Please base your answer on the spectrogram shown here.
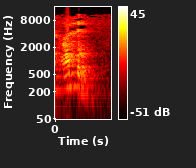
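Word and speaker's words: عمرو: dari Amr Bin khijah kalau tulisan Amr itu tidak ada wawunya maka dibacanya Umar ini ya tulisannya kalau ada wawunya dibacanya Amr ini apa namanya luncu sekali bahasa Arab Jadi kalau ini Amr kalau ini Umar kalau itu k Amr as I am Amr kalau gak ada wawunya ini dibacanya Umar baik e kita lanjutkan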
